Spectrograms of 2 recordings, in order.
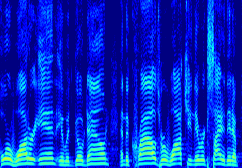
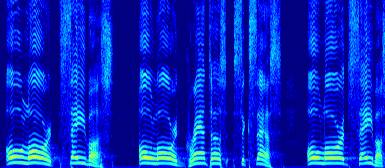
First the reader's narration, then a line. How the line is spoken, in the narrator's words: the priest would shout out loud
